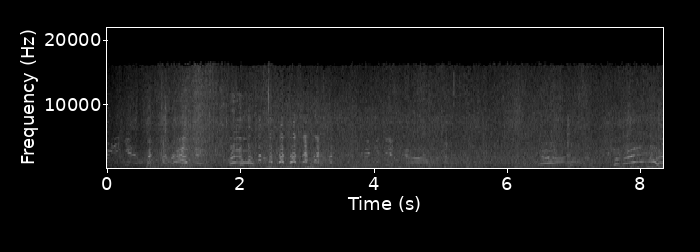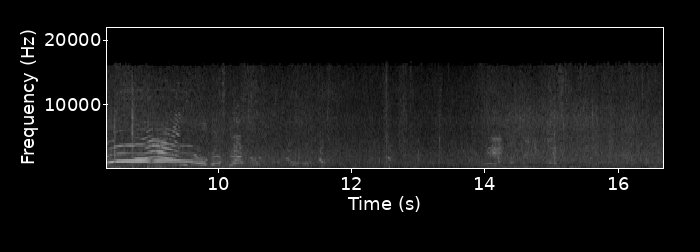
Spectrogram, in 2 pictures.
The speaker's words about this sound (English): While there is the simple joy of floating down a river, the conversations that you can have on the water, the views, the smells, all of that.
